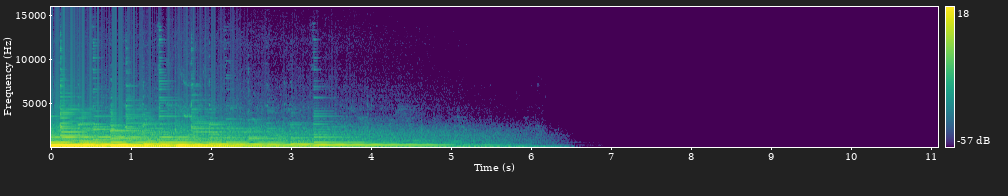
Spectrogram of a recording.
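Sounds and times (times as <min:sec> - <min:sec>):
acoustic guitar chord ringing: 0:00.0 - 0:06.0.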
